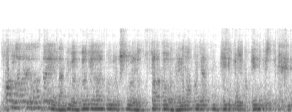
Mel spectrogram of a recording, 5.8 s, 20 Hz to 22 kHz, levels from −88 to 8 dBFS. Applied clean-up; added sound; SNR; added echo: neural separator model SepFormer DNS4.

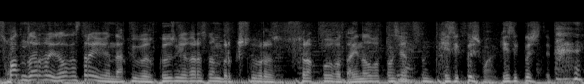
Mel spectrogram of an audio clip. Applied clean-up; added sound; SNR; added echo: none; none; none; none.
